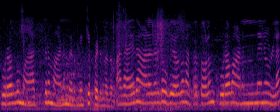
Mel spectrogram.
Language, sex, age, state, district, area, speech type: Malayalam, female, 18-30, Kerala, Idukki, rural, spontaneous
